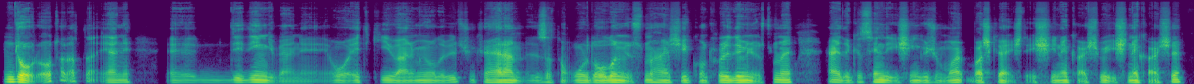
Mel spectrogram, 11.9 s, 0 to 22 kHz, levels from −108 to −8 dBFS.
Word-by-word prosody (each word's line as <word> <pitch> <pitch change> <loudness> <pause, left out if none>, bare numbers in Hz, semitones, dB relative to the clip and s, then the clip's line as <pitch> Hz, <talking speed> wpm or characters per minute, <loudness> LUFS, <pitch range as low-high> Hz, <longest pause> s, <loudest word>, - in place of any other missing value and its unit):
Doğru. 105 - +9
O - - 0
tarafta, - - -8
yani, 95 +1 -3 0.4
eee, 95 0 -10 0.4
dediğin 95 0 +2
gibi, 80 -2 -7
hani, 75 +1 -12
eee, 65 -3 -18
o 85 -3 -6
etkiyi 95 -2 -5
vermiyor 85 +2 -2
olabilir. 90 +5 -5
Çünkü 95 +1 -11
her 95 0 +3
an 95 -3 +4
zaten 90 +3 -8
orada 90 -1 -1
olamıyorsun. 90 0 +3
Her 90 -2 0
şeyi 90 0 -3
kontrol 90 +2 0
edemiyorsun 90 +1 +3
ve 100 +1 +3 0.3
her 100 -3 +2
dakika 85 +4 -6
senin 100 0 +1
de 90 - 0
işin 85 +2 -1
gücün 85 -1 -6
var. 95 +1 +2
Başka - - 0
işte, - - -8
eşine 85 +1 +1
karşı - - -5
ve - - +1
işine 85 - +2
karşı 105 +3 -1
90 Hz, 190 wpm, -28 LUFS, 85-95 Hz, 0.4 s, Doğru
